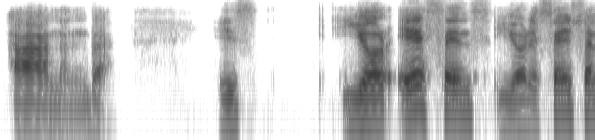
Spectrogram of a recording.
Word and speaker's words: Ananda: In really, it's not Ananda, it's Ananda. This is the right pronunciation, Ananda.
